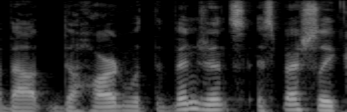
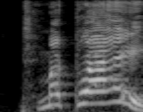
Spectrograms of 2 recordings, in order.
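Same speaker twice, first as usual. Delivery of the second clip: put-on screaming, higher and louder; 8 dB louder than usual. Echoing a movie line just quoted: imitating Samuel L. Jackson screaming. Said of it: "That was impressive".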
